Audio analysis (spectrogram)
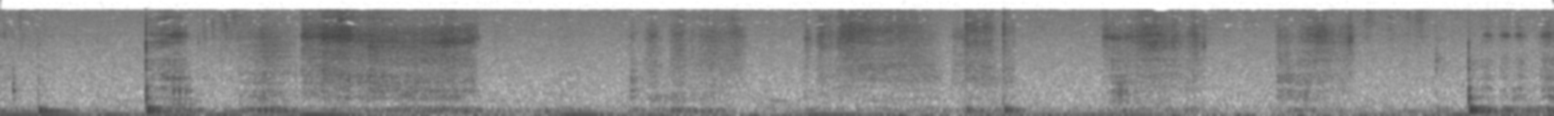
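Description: A plastic stylus tip, held by a hand with long dark nails, draws strokes across a large iPad glass touchscreen fitted with a matte, paper-like screen protector, lying flat on a wooden desk. Soft scratching and rubbing come in bursts of bright hiss over a low, steady rumble, with a couple of sharper taps near the start and end.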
